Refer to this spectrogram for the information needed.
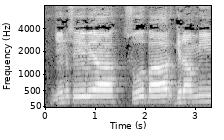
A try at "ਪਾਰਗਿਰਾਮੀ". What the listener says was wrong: ਇਕੱਠਾ ਹੀ ਪਾਠ ਹੈ, ਪਾਰਗ੍ਰਾਮੀ।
